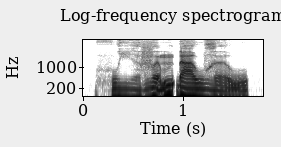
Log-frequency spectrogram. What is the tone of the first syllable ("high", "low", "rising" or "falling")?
low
